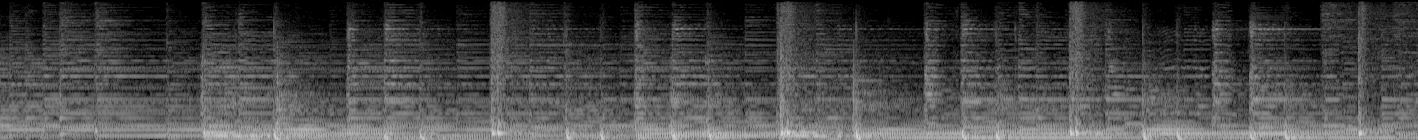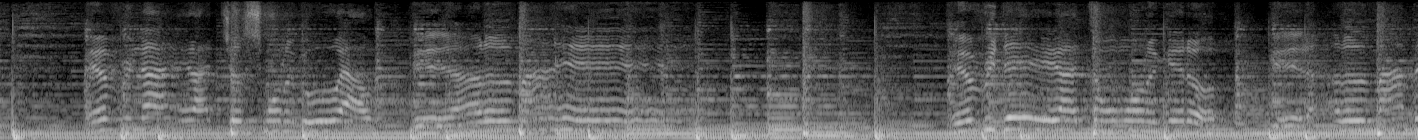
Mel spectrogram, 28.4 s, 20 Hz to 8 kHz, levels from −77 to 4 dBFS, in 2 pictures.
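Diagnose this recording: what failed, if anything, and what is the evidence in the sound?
Nothing in the chain seems to have let go here; there's no click, dropout, glitch or distortion to point at anywhere in the recording.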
